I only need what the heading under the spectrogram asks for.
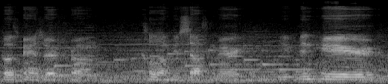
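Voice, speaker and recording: Low-voiced teen boy, distant and echoey. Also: steady tone, normal speed. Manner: casual, uses "like". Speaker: interviewee. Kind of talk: casual interview answers. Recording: distant mic, echoey room, loud music.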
